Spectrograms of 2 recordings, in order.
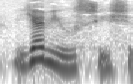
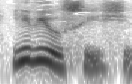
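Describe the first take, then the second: First: "явился" with a clear, unreduced ya at the start; clear first vowel. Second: "явился" slurred to "йивился", first vowel like i; careless reduced vowel. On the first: Teacher corrects careless choir singing, clear first vowel. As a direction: keep a full open "я" in "явился". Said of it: "Мы, конечно, не можем спеть". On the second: Teacher warns choir against careless singing, reduced vowel. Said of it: "небрежно". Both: Shown as a demonstration.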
